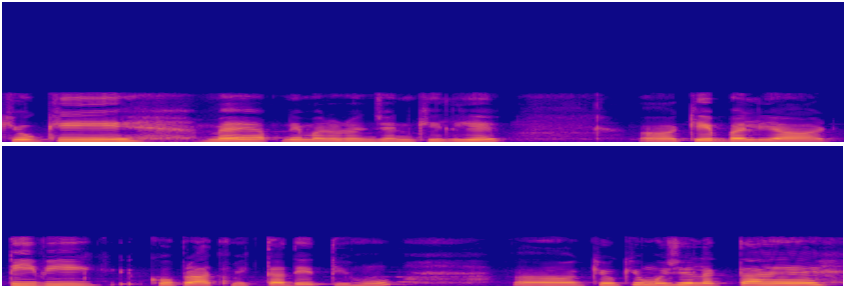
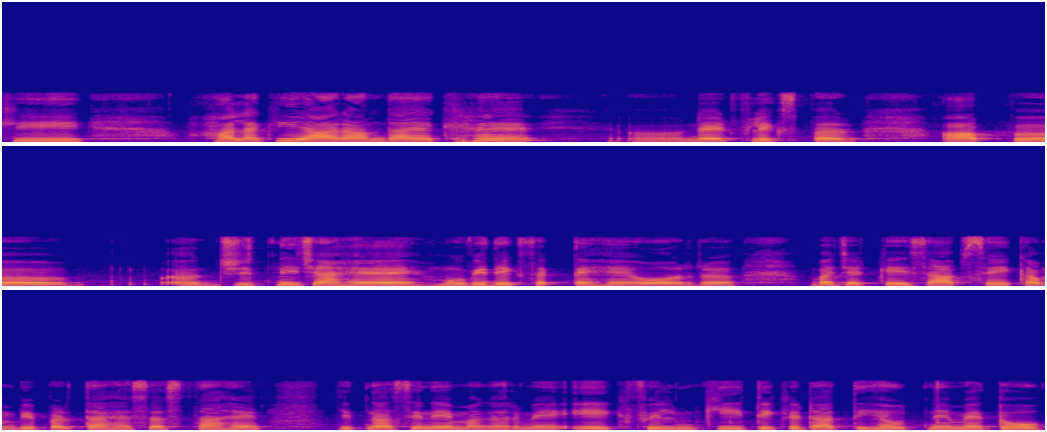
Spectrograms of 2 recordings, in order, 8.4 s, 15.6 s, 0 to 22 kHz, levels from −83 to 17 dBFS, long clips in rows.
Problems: constant background noise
